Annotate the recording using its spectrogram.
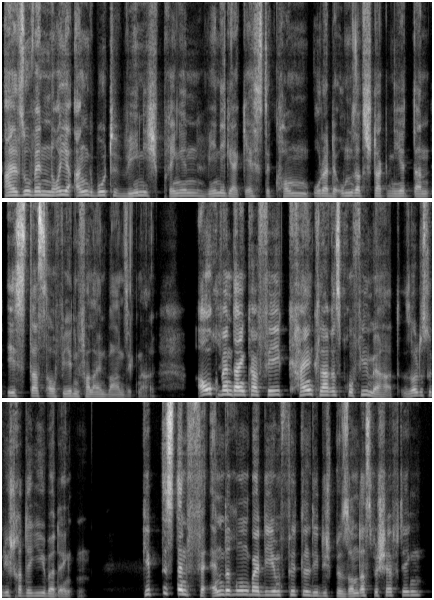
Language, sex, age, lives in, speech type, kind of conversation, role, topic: German, male, 25-29, Germany, read, expert-assistant, expert, Wie entwickle ich eine erfolgreiche Geschäftsstrategie für mein Café?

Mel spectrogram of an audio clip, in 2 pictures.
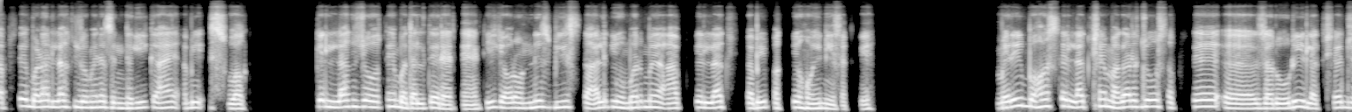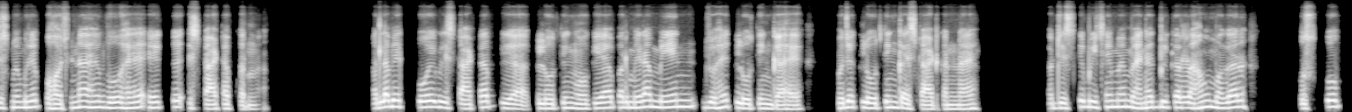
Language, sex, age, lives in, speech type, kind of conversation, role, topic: Hindi, male, 18-19, India, conversation, advice, user, आप बड़े प्रोजेक्ट की शुरुआत क्यों नहीं कर पा रहे हैं?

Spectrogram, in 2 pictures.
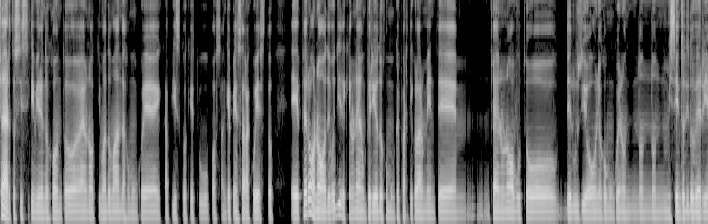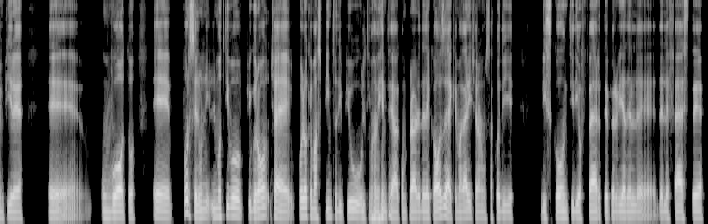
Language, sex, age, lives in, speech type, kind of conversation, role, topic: Italian, male, 25-29, Italy, conversation, advice, user, Come posso evitare acquisti impulsivi e non sprecare soldi quando faccio shopping?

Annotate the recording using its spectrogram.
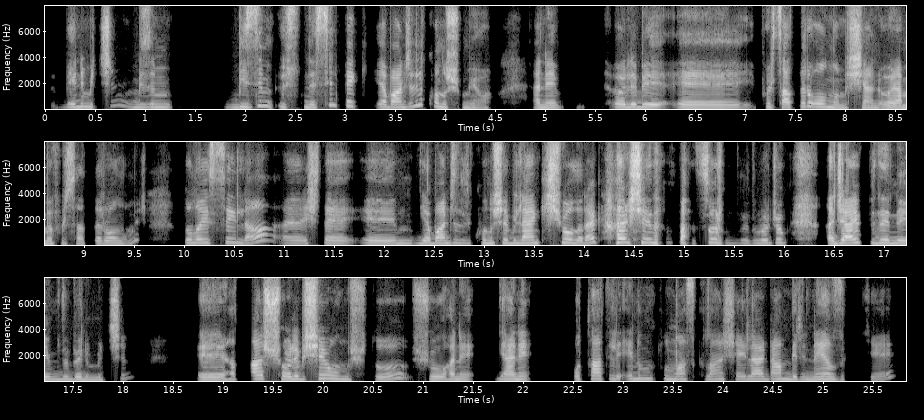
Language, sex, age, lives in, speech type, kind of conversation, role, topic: Turkish, female, 40-44, United States, conversation, unstructured, none, Ailenle geçirdiğin en unutulmaz tatil hangisiydi?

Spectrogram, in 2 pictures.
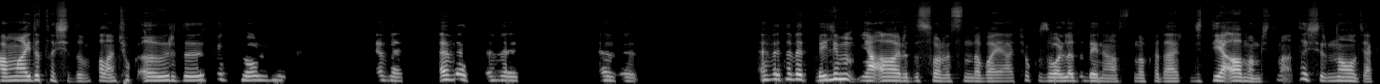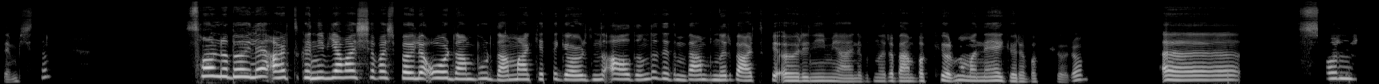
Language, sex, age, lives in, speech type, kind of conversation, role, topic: Turkish, female, 25-29, Germany, conversation, podcast, guest, Yeni başlayanlara ilk tavsiyen ne olur?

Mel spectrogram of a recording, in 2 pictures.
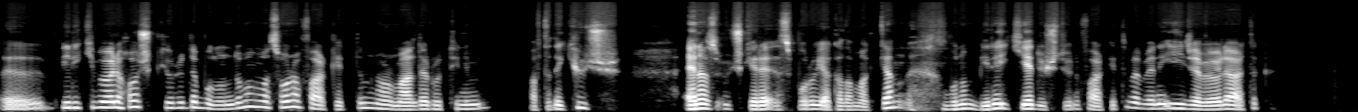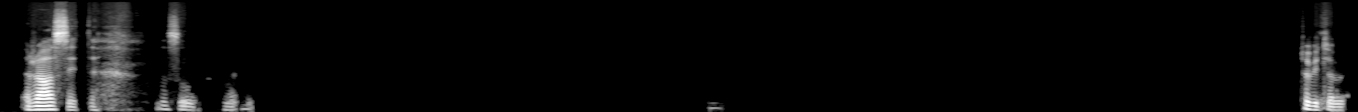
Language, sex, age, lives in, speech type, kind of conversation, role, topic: Turkish, male, 40-44, Austria, conversation, advice, user, İşle ev hayatı arasındaki zamanı nasıl dengeleyebilirim?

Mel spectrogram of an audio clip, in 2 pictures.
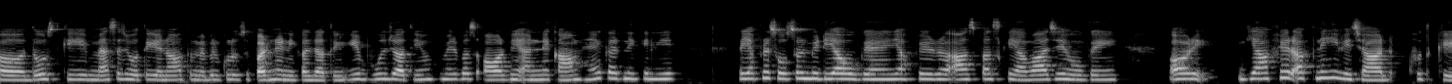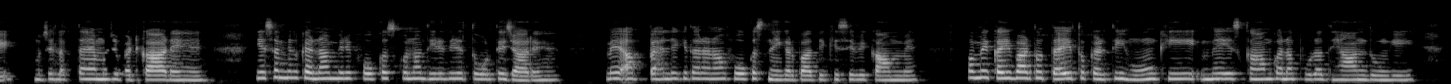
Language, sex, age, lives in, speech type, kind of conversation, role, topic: Hindi, female, 55-59, India, conversation, advice, user, मैं विकर्षण कम करके अपना ध्यान कैसे बेहतर कर सकता/सकती हूँ?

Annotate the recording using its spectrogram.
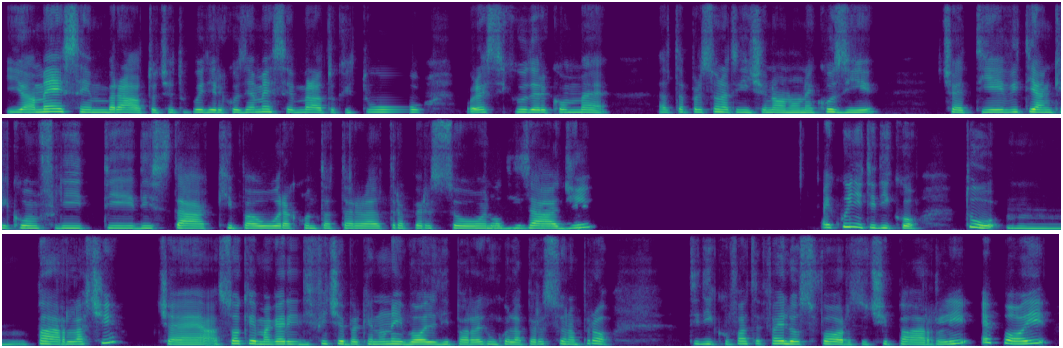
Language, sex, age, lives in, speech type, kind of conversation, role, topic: Italian, female, 20-24, Italy, conversation, advice, advisor, Come ti ritiri e ti isoli dopo piccoli conflitti?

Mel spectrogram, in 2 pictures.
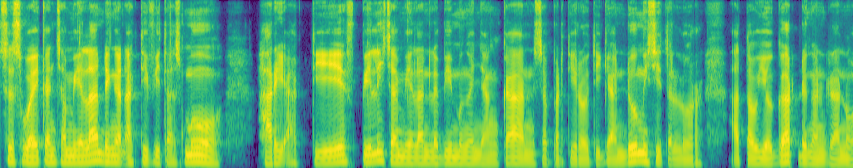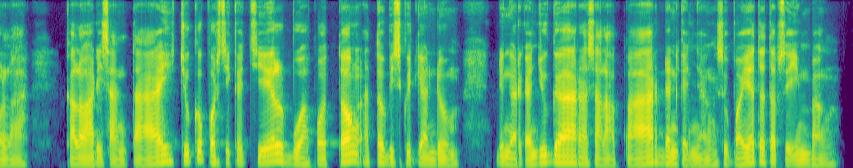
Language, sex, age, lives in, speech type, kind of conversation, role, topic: Indonesian, male, 20-24, Indonesia, read, expert-assistant, expert, Bagaimana cara memilih pola makan yang cocok untuk gaya hidup saya?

